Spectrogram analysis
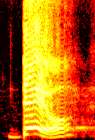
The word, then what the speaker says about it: there: There, the R sound of there is silent.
